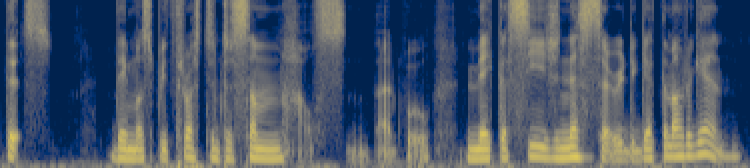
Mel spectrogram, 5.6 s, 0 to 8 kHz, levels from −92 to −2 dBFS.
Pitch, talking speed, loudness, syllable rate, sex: 130 Hz, 190 wpm, -23 LUFS, 5.4 syllables/s, male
